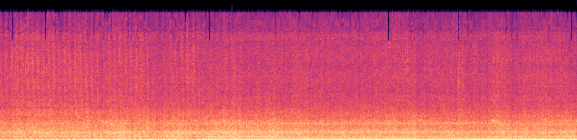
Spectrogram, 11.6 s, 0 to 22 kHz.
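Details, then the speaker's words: 2013 Arctic Cat Wildcat 1000 UTV that had no power, bogged and sometimes stalled at idle: a steady low idle, slightly uneven at first, while checking a gap at the intake for an air (vacuum) leak. "idle came way down sounds pretty good now look at that going way down when you spray that yeah there's an air leak right there"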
